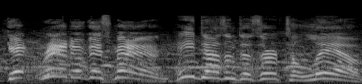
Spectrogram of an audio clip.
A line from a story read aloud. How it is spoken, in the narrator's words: They kept shouting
